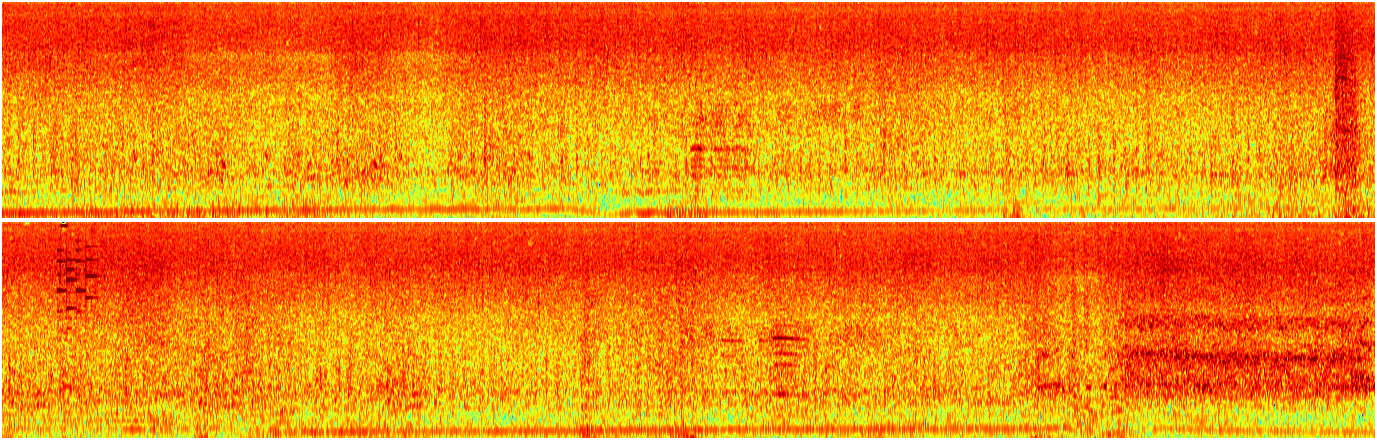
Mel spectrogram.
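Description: A car engine hums steadily, dropping briefly as it shifts gear.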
